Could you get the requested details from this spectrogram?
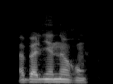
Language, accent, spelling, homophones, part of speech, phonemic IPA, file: French, France, abaliéneront, abaliénerons, verb, /a.ba.ljɛn.ʁɔ̃/, LL-Q150 (fra)-abaliéneront.wav
- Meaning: third-person plural simple future of abaliéner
